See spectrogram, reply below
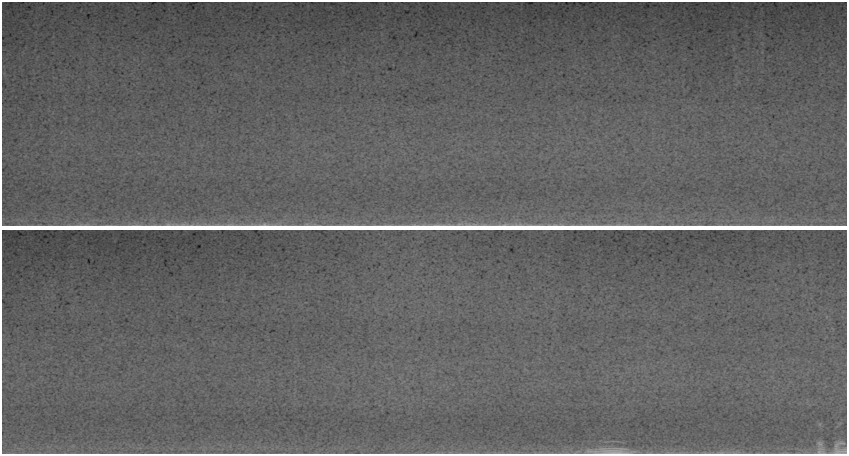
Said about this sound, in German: Wie klingt eigentlich Schilf?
